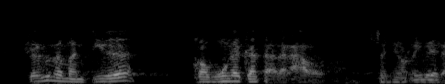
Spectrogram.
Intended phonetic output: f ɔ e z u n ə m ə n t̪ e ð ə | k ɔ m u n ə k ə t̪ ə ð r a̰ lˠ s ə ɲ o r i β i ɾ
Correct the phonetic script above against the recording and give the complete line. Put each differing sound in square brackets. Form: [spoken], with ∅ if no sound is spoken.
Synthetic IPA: [ʃ] ɔ e z u n ə m ə n t̪ [i] ð ə | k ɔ m u n ə k ə t̪ ə ð [ɾ] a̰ lˠ s ə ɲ o r i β [e] ɾ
